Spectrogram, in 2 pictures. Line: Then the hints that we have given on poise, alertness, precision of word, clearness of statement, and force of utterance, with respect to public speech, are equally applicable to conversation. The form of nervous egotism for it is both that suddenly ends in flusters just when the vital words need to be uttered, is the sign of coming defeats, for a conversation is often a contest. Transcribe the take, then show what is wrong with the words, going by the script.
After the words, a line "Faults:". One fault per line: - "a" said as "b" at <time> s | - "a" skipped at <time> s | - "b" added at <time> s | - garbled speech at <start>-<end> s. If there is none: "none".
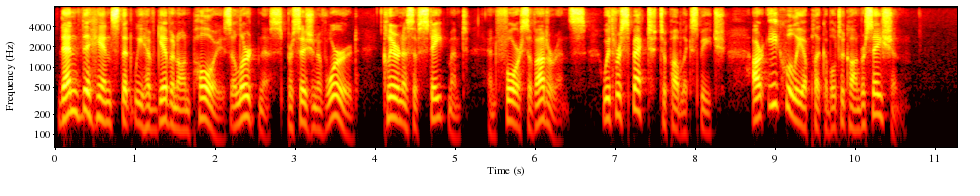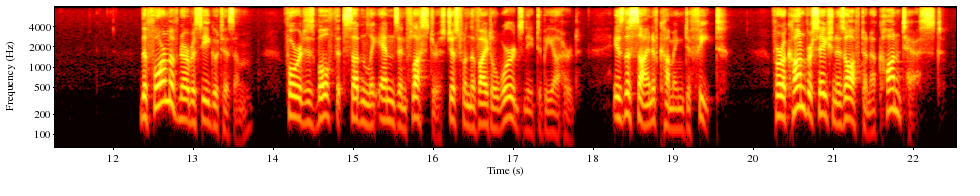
Then the hints that we have given on poise, alertness, precision of word, clearness of statement, and force of utterance, with respect to public speech, are equally applicable to conversation. The form of nervous egotism for it is both that suddenly ends in flusters just when the vital words need to be uttered, is the sign of coming defeat, for a conversation is often a contest.
Faults:
- "defeats" said as "defeat" at 19.1 s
